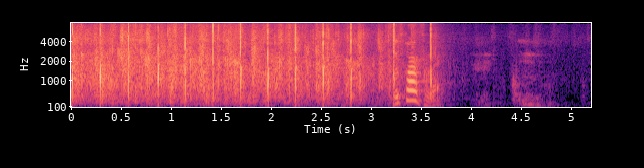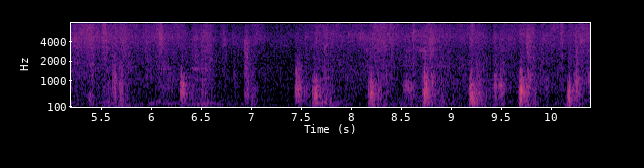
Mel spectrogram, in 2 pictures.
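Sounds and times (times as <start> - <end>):
applause: 0.0 - 3.8
speech: 3.2 - 3.8.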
